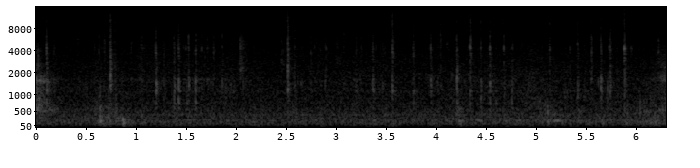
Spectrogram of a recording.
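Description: Faint typing on a laptop keyboard: a run of soft, irregular key clicks as an email address is typed in.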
